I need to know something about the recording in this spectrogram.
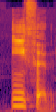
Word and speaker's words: Ethan: Just make sure that you stick the tongue out for the th and you relax it so the air actually comes out as you pronounce the th. Ethan.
